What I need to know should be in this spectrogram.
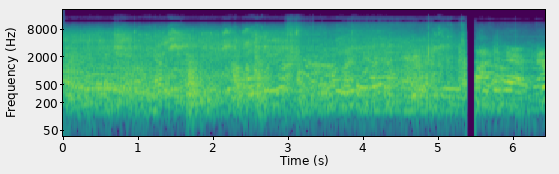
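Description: A small electric motor whines as a toy car drives.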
